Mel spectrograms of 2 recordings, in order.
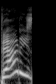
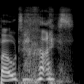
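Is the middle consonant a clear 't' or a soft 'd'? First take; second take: soft d; clear t. First: The middle consonant is a soft 'd' sound. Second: The middle consonant is a clear 't' sound. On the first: The word is mistaken for a different pasta name. The speaker calls it wrong. "she always pronounced it at. That was Bowdy's" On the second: The pasta is named after bow ties. The speaker calls it right. "that's what they are"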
